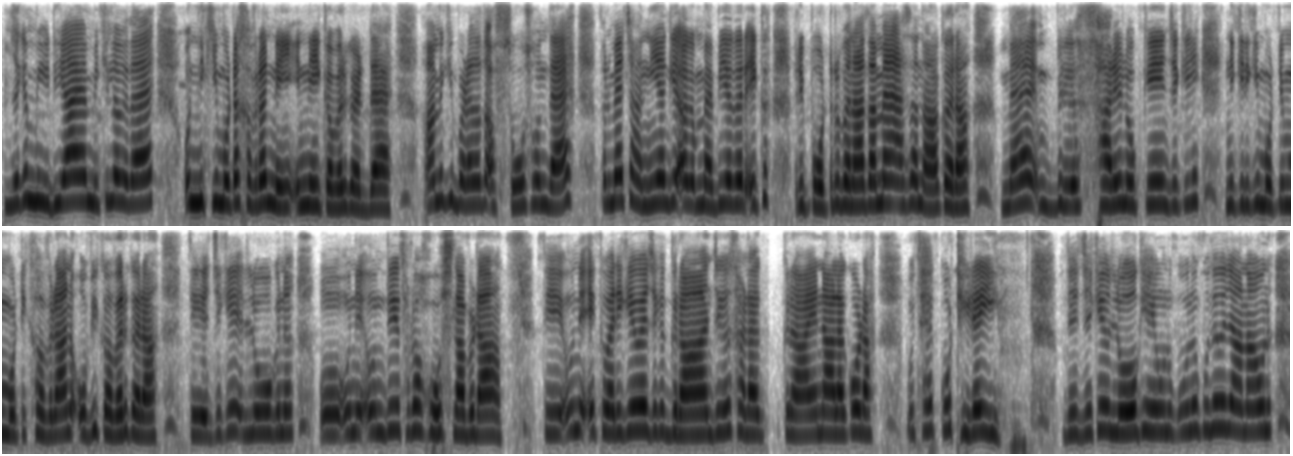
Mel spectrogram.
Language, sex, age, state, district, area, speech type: Dogri, female, 30-45, Jammu and Kashmir, Udhampur, urban, spontaneous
